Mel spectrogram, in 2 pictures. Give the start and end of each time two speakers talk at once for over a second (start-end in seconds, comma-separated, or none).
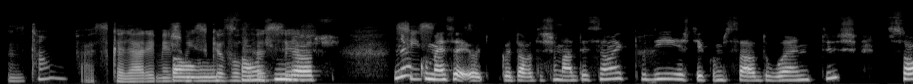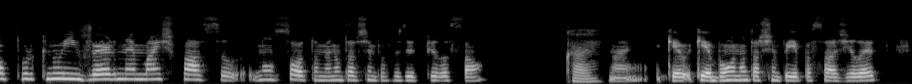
1.7-3.0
